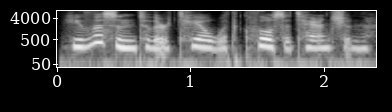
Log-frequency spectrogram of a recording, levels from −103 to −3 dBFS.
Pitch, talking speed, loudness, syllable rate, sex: 250 Hz, 200 wpm, -17 LUFS, 5.7 syllables/s, female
